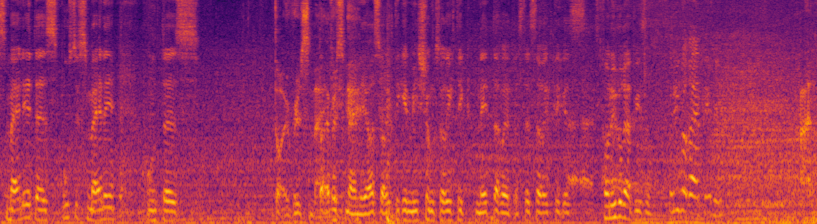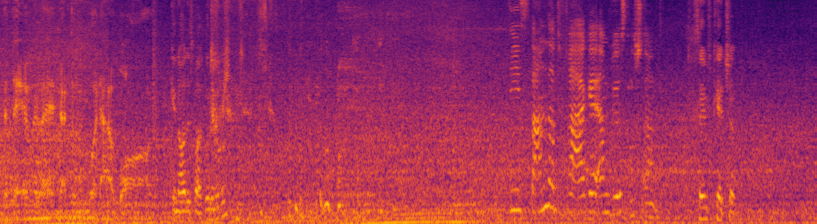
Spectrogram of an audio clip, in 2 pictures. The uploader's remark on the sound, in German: Mit einer dreiteiligen Spezialreportage live vom Würstelstand „Zum scharfen René“ am Schwarzenbergplatz im ersten Bezirk in Wien!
